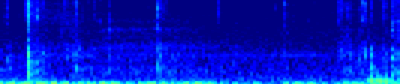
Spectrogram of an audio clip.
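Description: Computer keyboard being typed on in quick, irregular key clicks.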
